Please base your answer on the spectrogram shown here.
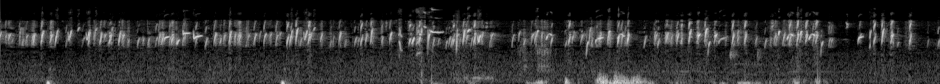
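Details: Recording meant to motivate caged goldfinches during song training: fast jingling chirps and buzzy twitters run without stopping, broken by a few dull knocks and low thumps.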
